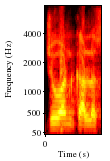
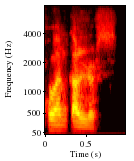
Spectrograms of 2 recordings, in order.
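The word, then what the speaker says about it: Juan Carlos: এবং জুয়ান, আমরা বলি জুয়ান কার্লোস, আমরা বলি হুয়ান কার্লোস, মানে যেটা উচ্চারণ করে না।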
